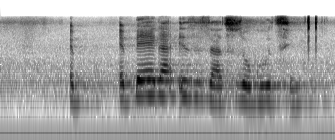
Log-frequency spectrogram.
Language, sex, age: Zulu, female, 19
